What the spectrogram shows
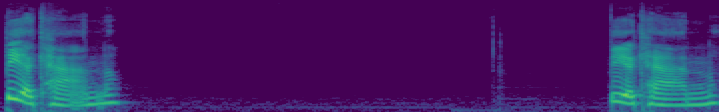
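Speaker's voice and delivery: put-on British accent. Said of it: "If you say that with a British accent".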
